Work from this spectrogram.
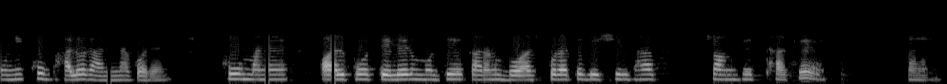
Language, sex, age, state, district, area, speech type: Bengali, female, 45-60, West Bengal, Nadia, rural, conversation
